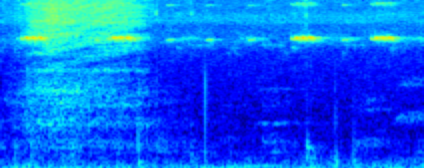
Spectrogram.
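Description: Crickets chirp faintly in a damp barn, thin steady pulses repeating at a distance over a low, quiet background hiss.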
